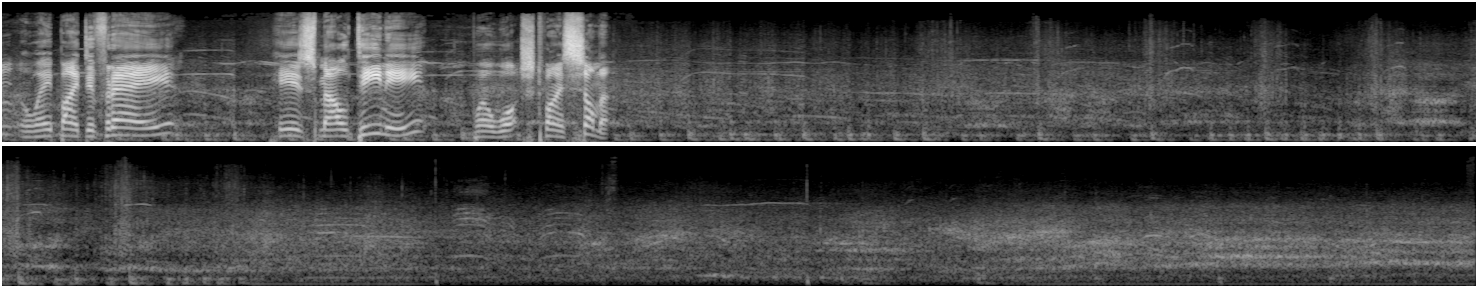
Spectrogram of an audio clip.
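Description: A large stadium crowd murmurs and cheers outdoors.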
